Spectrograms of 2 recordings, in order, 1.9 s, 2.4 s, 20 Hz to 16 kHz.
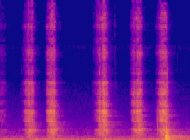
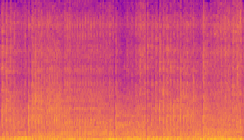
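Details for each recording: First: Locked-up built race engine turned by hand gives about five harsh scraping rasps in two seconds, one per turn, like loose metal catching inside. A part is smashed and ground, and a plastic gear is broken and wobbly. Foreign object strike. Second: Rebuilt Predator 212cc racing engine on a go-kart with Nibby carburetor and short performance exhaust: loud, steady, crisp single-cylinder buzz at even revs, no misses, knocks or rattles. Normal running after repair.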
